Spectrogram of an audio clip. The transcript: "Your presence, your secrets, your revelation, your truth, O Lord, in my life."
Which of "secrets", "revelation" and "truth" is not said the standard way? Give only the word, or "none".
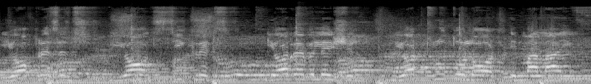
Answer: truth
